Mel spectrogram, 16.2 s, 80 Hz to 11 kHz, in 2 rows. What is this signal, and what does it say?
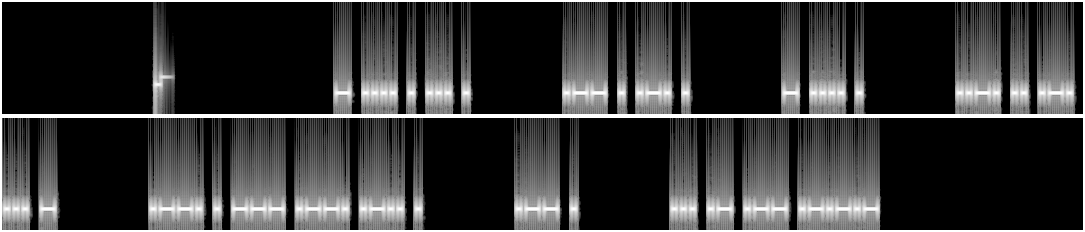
Morse code, heard as a keyed tone, about 36 wpm, 700 Hz. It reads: THESE WERE THE FIRST PEOPLE WE SAW.
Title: 3x Word-Spacing - Sentences from Top 300 Words - 35wpm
